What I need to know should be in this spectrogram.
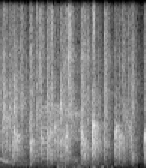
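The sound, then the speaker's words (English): An audience at a live debate event cheers and claps on request, a brief burst of mixed clapping and voices lasting about two seconds with a few louder peaks. “When I'm right, I want you guys to cheer for me. Go ahead. Give that a shot right now.”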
